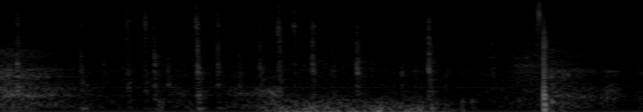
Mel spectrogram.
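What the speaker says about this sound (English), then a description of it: "Okay, so you can see that we can type information into this area," Steady typing on a computer keyboard, a rapid run of close, crisp key clicks with no talk.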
